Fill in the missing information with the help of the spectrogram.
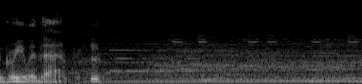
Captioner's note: horns honking; crowd cheering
